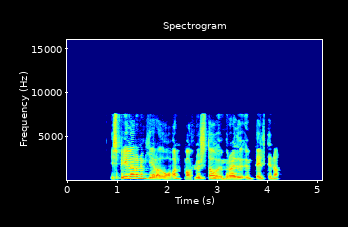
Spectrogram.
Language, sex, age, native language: Icelandic, male, 30-39, Icelandic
